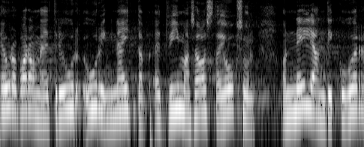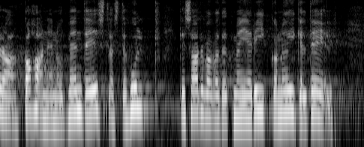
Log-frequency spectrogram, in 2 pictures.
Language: Estonian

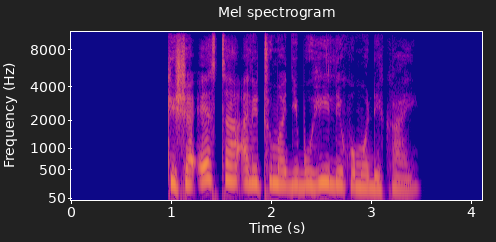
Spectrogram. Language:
Swahili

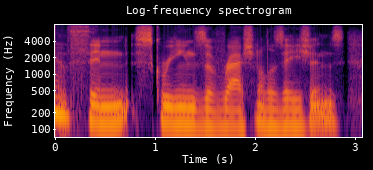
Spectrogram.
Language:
English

